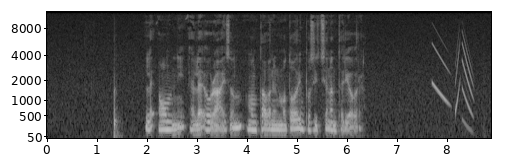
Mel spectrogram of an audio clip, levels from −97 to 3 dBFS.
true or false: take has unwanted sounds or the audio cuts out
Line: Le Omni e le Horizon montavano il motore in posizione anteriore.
true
